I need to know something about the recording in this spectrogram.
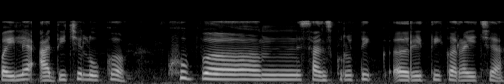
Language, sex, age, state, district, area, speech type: Marathi, female, 30-45, Maharashtra, Amravati, urban, spontaneous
